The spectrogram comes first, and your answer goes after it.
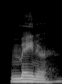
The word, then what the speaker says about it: Manor: correct me if I'm wrong here Manor Texas Mayor mayor Texas yes he is from the Austin area yes is pronounced mayor yeah he's moved around a few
